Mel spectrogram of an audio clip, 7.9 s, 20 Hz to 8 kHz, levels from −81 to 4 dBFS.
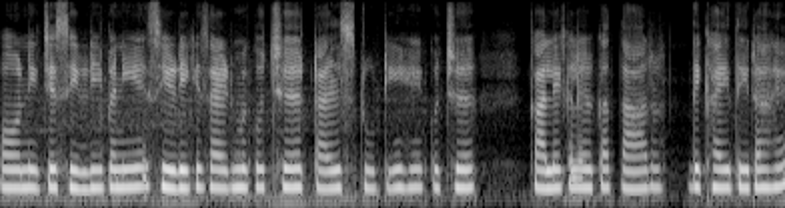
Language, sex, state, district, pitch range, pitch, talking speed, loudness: Hindi, female, Uttarakhand, Tehri Garhwal, 220-230 Hz, 225 Hz, 175 wpm, -15 LUFS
